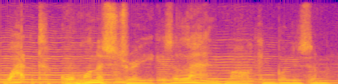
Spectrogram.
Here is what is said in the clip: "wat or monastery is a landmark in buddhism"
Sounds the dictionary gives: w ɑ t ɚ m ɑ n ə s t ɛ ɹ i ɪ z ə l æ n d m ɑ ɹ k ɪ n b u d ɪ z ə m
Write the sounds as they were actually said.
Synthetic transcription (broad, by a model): w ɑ t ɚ m ɑ n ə s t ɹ i ɪ z ə l æ n d m ɑ ɹ k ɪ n b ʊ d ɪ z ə m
